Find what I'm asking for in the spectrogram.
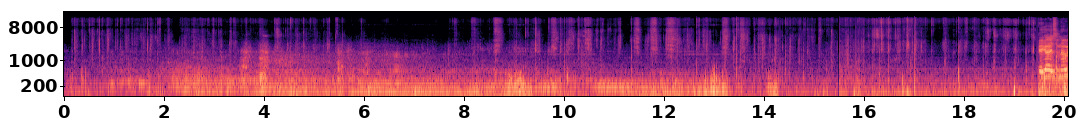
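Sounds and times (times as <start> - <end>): steady low rumble: 0.0 - 20.0
soccer ball touches: 7.6 - 20.0
footsteps on grass: 7.8 - 20.0.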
